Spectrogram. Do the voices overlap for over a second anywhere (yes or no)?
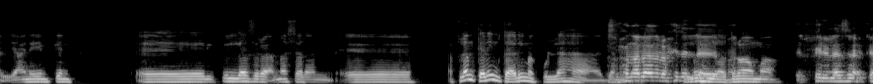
yes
